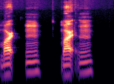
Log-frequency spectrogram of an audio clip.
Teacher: Notice the held T plus the N.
